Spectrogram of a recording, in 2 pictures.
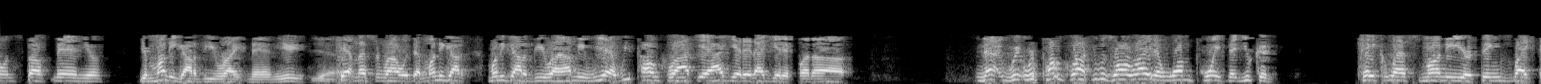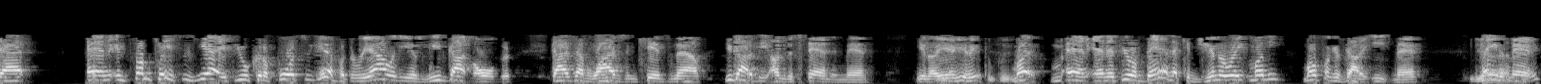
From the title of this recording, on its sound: On the phone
